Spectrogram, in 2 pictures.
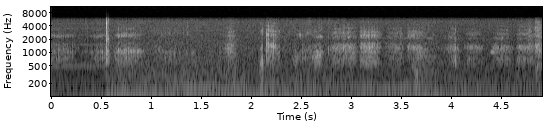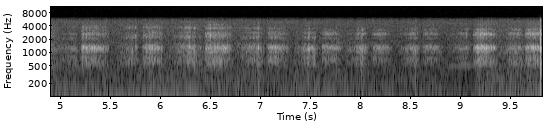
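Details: An English Bulldog named Bubba settling down to rest gives a drawn-out, breathy yawn, followed by snuffling snorts and wheezy breaths at uneven intervals, low and quiet throughout.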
